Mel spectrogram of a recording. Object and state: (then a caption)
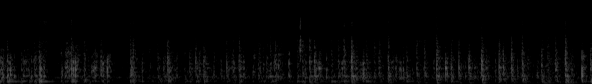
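Latex balloon tapped. A large, inflated, light-blue latex balloon, hollow and air-filled, is held close and tapped quickly with fingertips and nails. The result is a quiet, continuous patter of soft, short taps, each with a hollow, slightly drumlike tone and a brief bright click, dying away almost at once.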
